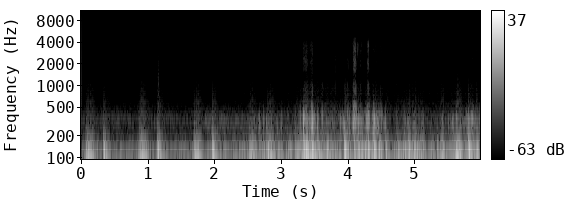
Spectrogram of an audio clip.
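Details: Adult man's own heartbeat recorded for ASMR relaxation: soft, steady low thumps in a regular rhythm at about 80 beats a minute; ordinary heartbeat.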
